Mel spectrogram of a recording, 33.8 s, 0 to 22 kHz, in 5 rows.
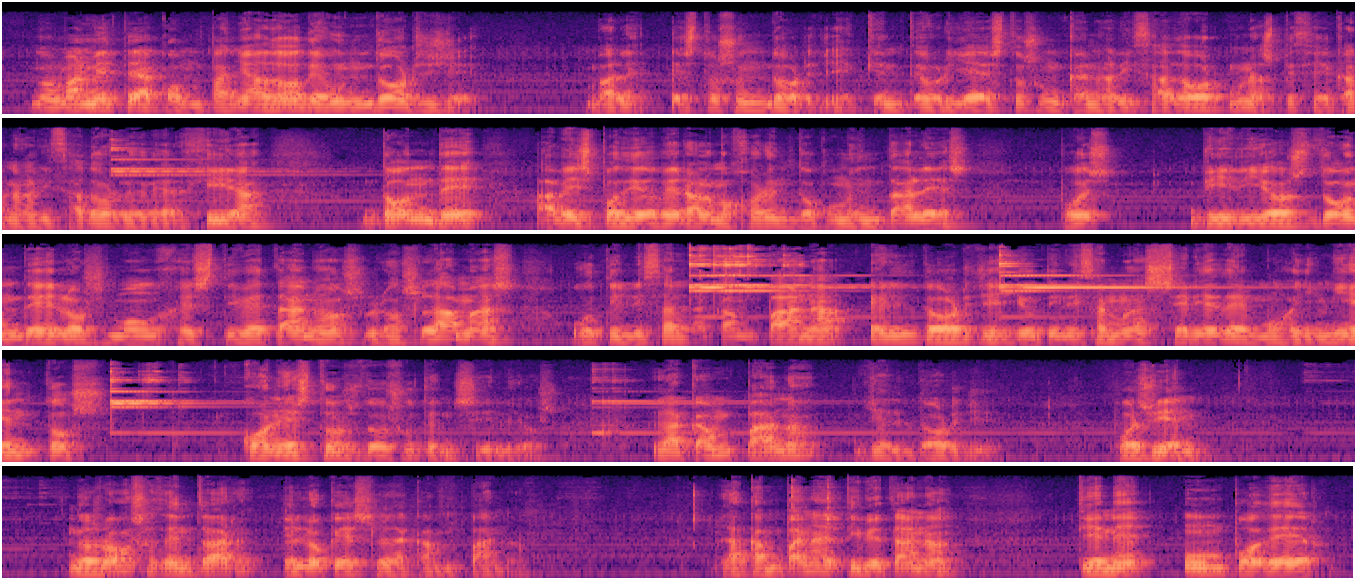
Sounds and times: Speech: 0.1s - 20.8s, 21.5s - 25.3s, 25.9s - 26.4s, 27.4s - 29.8s, 30.5s - 33.8s.

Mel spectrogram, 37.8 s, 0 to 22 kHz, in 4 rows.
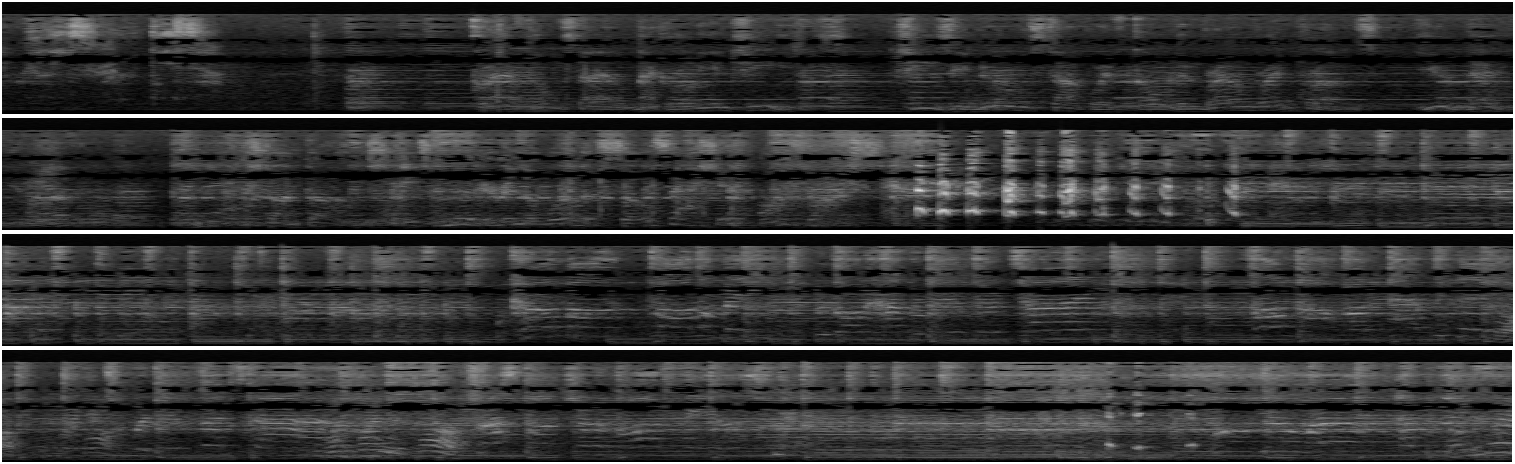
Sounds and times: Music: 2.0s - 37.7s
Speech: 3.1s - 15.0s, 30.3s - 31.3s, 37.4s - 37.7s.

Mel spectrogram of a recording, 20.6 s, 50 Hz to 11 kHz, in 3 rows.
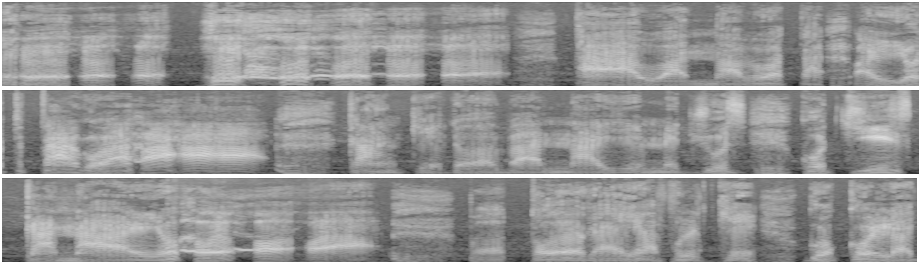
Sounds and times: Speech: 0.0s - 0.8s, 1.5s - 16.6s, 17.2s - 20.6s.

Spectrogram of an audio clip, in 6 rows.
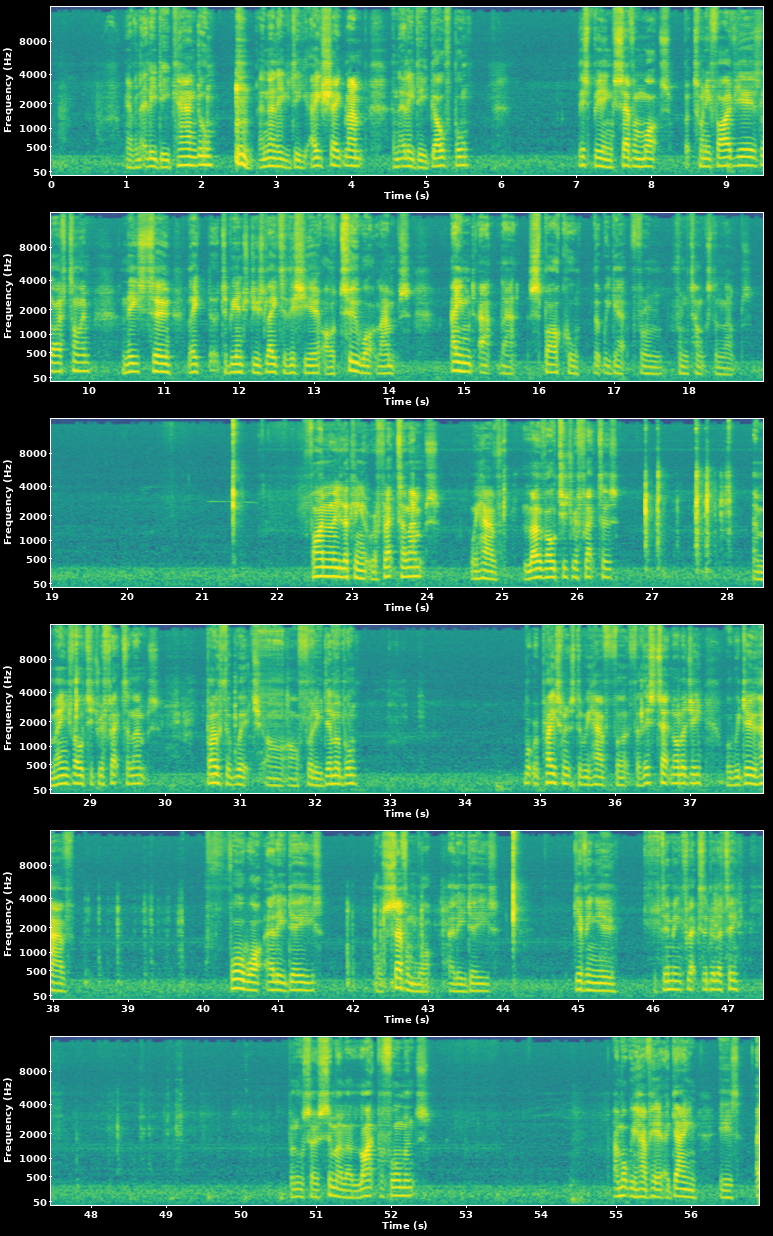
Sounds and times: Speech: 1.0s - 5.6s, 7.0s - 18.9s, 22.4s - 26.6s, 28.4s - 30.0s, 30.6s - 32.6s, 34.8s - 38.3s, 40.1s - 41.6s, 42.3s - 44.0s, 45.0s - 47.2s, 50.6s - 52.6s, 55.0s - 56.9s.

